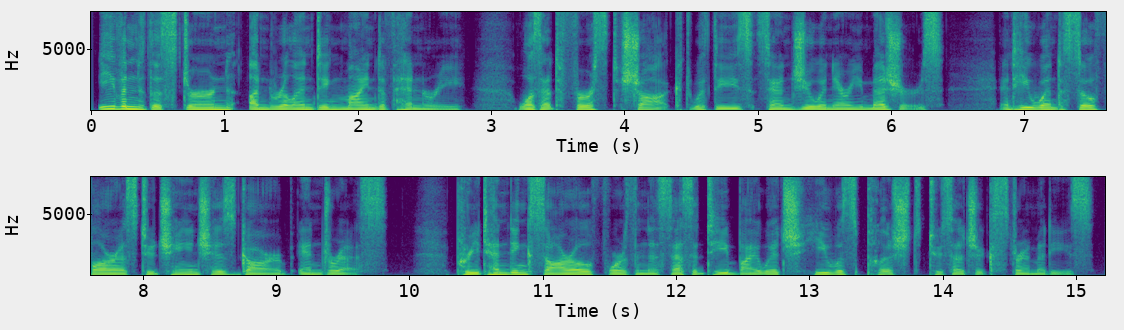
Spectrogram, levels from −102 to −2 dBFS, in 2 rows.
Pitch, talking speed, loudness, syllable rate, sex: 120 Hz, 160 wpm, -20 LUFS, 4.6 syllables/s, male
